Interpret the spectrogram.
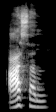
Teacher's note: The first sound sounds like a deep and turbulent sound that rumbles far in the throat. You'll have to retract the back part of your tongue into your mouth to cause constriction in your throat.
